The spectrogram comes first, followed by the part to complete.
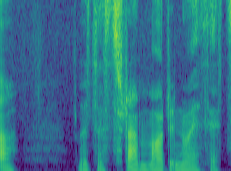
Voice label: "tramor", Welsh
